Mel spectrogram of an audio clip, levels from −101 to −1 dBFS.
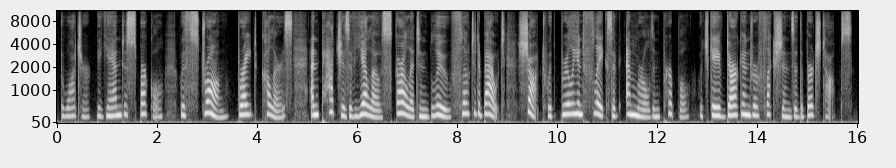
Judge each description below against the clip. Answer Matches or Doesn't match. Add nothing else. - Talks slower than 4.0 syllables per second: Matches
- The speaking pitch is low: Doesn't match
